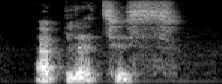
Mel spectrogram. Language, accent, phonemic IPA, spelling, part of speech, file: French, Canada, /a.pla.tis/, aplatisses, verb, LL-Q150 (fra)-aplatisses.wav
- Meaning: second-person singular present/imperfect subjunctive of aplatir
